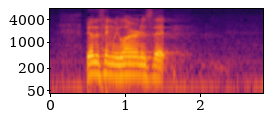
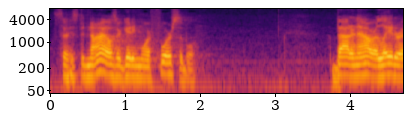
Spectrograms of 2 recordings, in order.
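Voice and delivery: ordinary talk, nothing marked

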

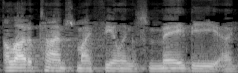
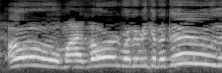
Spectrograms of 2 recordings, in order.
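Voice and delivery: high, loud alarmed cry for help; panicked servant; 8 dB louder than usual. Acted. Servant panicking to his master, high and loud. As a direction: sound like the walls are closing in. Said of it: "the servant said".

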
